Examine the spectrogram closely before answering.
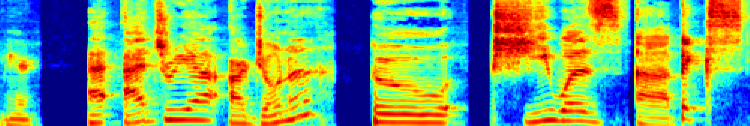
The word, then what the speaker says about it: Adria Arjona: and the love interest in this is uh Arya Arjona I I'm sorry I'm sure not saying her name right um yeah how do you say her name here Adria Arjona who she was uh Bix in Andor so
